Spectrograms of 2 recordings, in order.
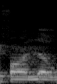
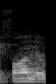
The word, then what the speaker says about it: Fontenot: way to make Terry Fontenot look like a genius after this. No. Is that how you say it, Fontenot? Fontenot, okay. yeah. I was putting the T at the end, Fontenot.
